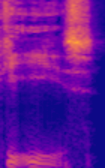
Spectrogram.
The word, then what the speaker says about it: Ge'ez: It is the Ge'ez, I think is how they pronounce it. I think it's Ge'ez.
